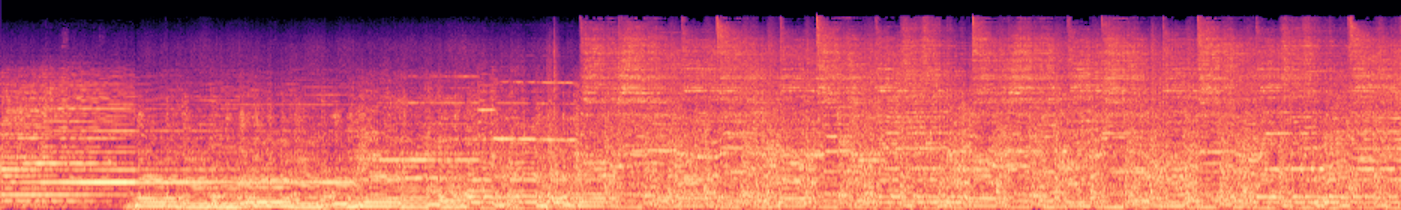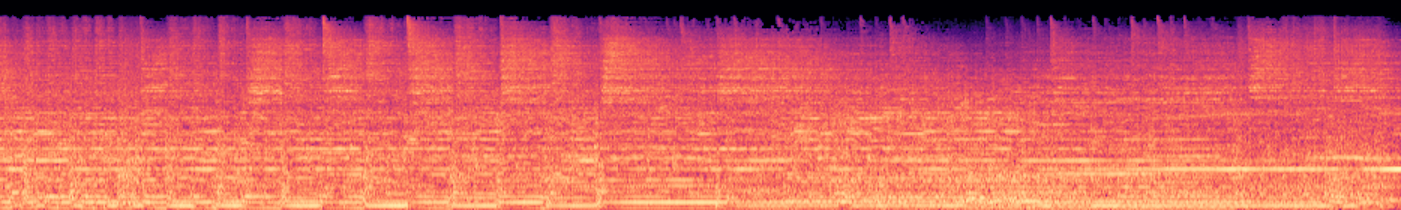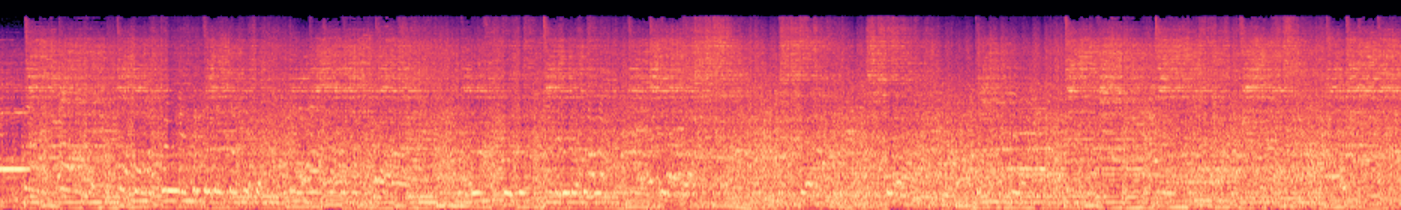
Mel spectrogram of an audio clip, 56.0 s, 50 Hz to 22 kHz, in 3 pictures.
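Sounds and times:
bass guitar: 0.0s - 56.0s
electric guitar: 0.0s - 56.0s.

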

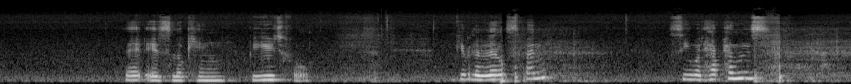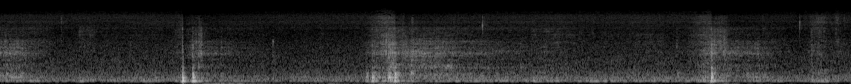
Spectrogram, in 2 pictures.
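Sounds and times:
turntable knocking and rubbing: 4.6s - 6.1s, 7.5s - 9.4s, 10.3s - 11.2s, 12.2s - 14.0s, 15.4s - 17.0s.

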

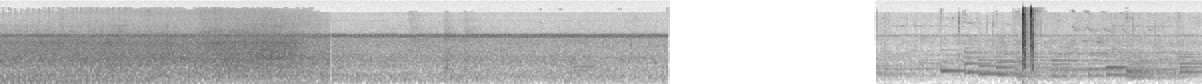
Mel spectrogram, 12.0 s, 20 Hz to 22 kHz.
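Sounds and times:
passing cars: 0.0s - 3.4s.

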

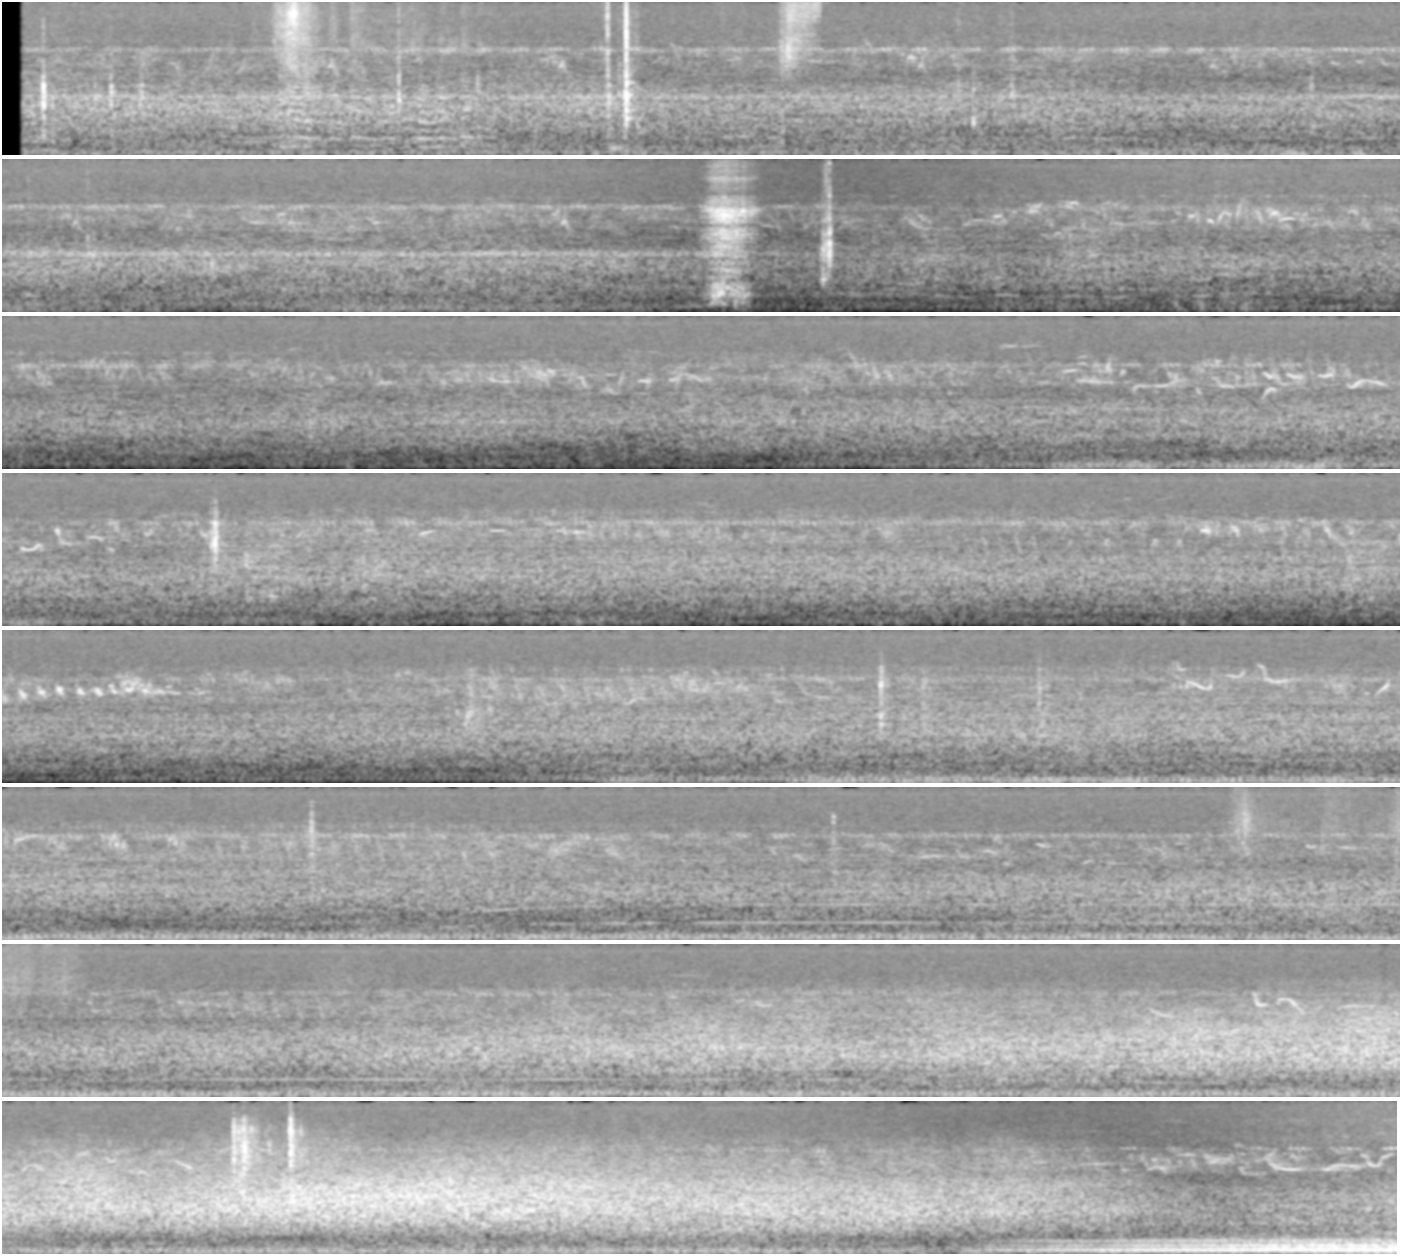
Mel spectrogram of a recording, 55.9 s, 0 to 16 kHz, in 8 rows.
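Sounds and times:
insect buzzing: 0.3s - 13.6s.

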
